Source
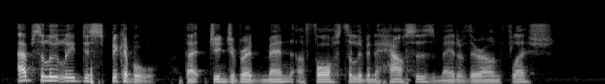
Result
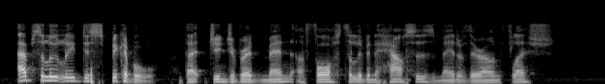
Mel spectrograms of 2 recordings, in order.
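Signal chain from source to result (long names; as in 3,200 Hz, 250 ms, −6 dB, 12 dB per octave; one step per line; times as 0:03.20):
dynamic equaliser 5,500 Hz, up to −4 dB, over −42 dBFS, Q 1.3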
